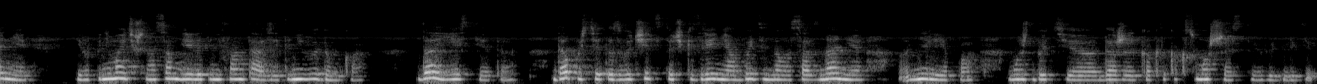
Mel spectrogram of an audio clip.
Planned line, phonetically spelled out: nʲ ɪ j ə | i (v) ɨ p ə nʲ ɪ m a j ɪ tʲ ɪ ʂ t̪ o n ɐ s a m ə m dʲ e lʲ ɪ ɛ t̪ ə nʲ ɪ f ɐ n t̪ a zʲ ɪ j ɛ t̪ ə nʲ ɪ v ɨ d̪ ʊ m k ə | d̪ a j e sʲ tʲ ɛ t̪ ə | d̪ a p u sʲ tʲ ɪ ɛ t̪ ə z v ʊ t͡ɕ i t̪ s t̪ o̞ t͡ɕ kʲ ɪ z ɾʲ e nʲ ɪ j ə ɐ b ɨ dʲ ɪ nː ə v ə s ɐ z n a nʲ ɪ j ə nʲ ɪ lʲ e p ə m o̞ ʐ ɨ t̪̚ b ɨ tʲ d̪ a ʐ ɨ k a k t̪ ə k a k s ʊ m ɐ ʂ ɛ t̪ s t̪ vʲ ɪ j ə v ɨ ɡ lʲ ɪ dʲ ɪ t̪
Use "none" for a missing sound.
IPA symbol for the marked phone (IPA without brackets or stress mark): v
